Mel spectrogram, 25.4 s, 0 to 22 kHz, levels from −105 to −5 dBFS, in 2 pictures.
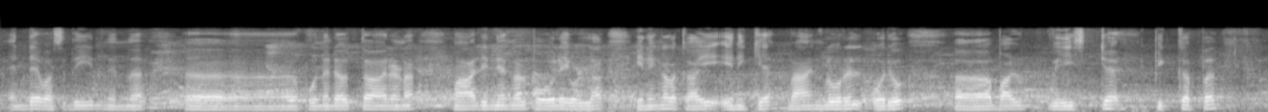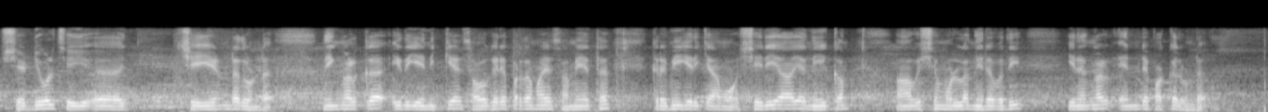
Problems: constant background noise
